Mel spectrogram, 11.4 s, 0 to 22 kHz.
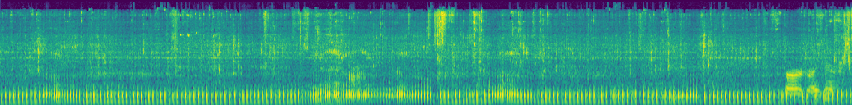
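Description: KTM 350 XCF Factory Edition dirt bike riding singletrack in third gear, its engine buzzing steadily and close with rising and falling revs, under a rider's talk.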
